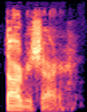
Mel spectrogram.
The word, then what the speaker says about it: Derbyshire: Okay, so it's not Derby shithole, it's Derbyshire. Derbyshire. Is that how you say it? Give me a break. I'm in Florida. – Yeah, absolutely. You're doing a good job.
